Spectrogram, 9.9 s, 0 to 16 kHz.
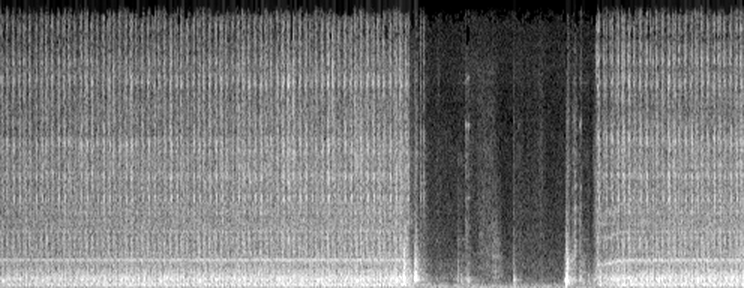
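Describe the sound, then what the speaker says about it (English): A Pfaff Creative 3.0 sewing machine stitches an applique pin stitch, running steadily and close with a fast mechanical rhythm, then stops briefly before resuming. "One of my favorites is this little applique pin stitch."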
